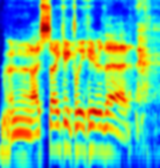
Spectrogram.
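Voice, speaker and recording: A man's voice: medium pitch, measured pace, low-quality recording. A man playing a tabletop role-playing game, chatting in a casual, joking style.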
